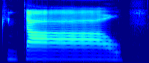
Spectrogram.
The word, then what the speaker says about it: quintal: Quintal. It's different from bananeira, because it's the ban is nasal, and this ow is not nasal at all.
